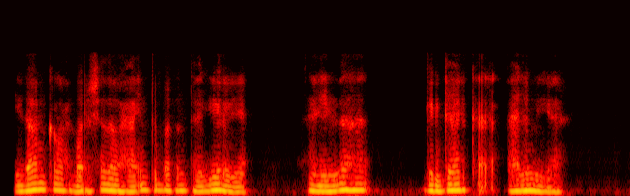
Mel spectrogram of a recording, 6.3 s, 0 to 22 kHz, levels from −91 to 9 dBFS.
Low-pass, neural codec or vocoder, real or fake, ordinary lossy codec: 7.2 kHz; codec, 16 kHz, 2 kbps, FreqCodec, smaller model; fake; Opus, 64 kbps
